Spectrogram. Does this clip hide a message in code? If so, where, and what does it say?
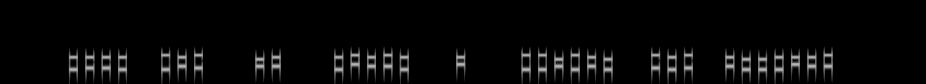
Yes: DTMF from 0.7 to 8.3 s, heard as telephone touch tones, dialled by machine, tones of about 80 ms. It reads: 2552 386 78 2#892 0 337381 626 8112089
